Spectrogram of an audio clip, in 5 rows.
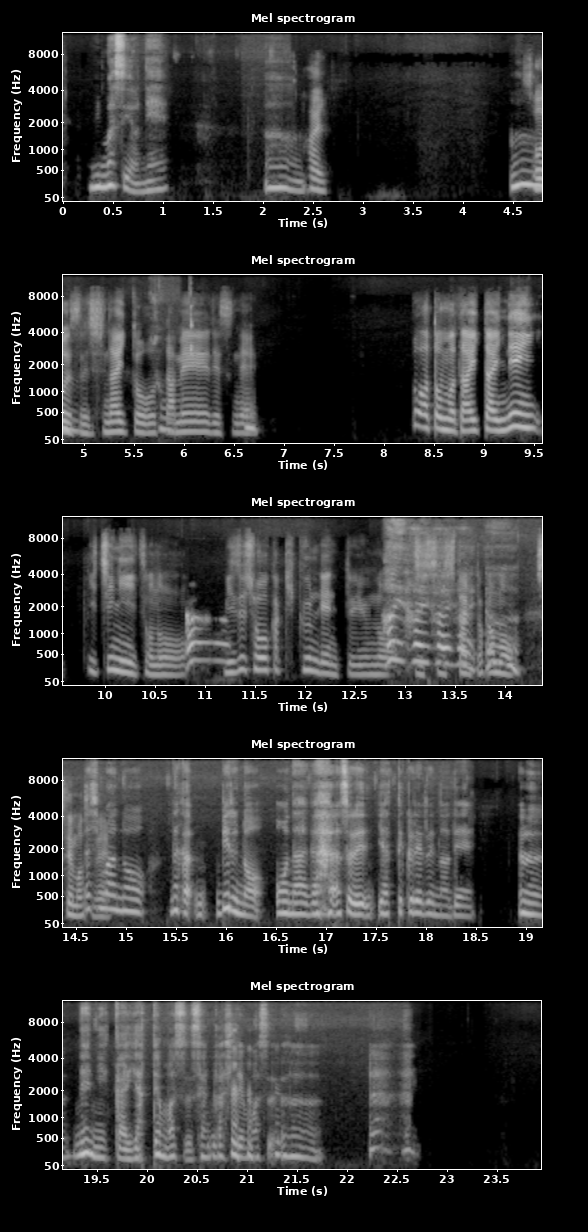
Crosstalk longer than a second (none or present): present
